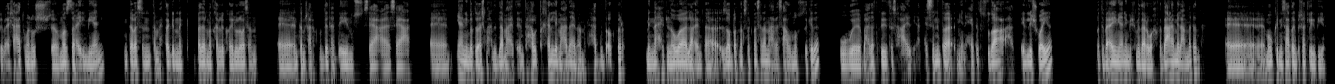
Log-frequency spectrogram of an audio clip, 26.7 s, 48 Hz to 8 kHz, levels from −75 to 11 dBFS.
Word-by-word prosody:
بيبقى -, -, -3 dB
إشاعات 90 Hz, +1 st, -2 dB
وما 85 Hz, -, +1 dB
لوش 85 Hz, -3 st, -3 dB
مصدَر 80 Hz, +4 st, +2 dB
علمي 80 Hz, 0 st, -1 dB
يعني، 100 Hz, -, -2 dB, 0.4 s
أنت 90 Hz, +1 st, -1 dB
بس 90 Hz, -1 st, +3 dB
أنت 85 Hz, +1 st, -3 dB
محتاج -, -, -1 dB
إنك 80 Hz, -2 st, -2 dB, 0.2 s
بدَل 85 Hz, 0 st, +4 dB
ما 85 Hz, -, +1 dB
تخلّي 85 Hz, +1 st, -2 dB
القيلولة 85 Hz, 0 st, +1 dB
مثلًا 85 Hz, -, -2 dB, 0.4 s
آآ 70 Hz, +1 st, 0 dB
أنت -, -, -1 dB
مش -, -, -5 dB
عارف -, -, -5 dB
مُدّتها 80 Hz, +3 st, -2 dB
قد -, -, -9 dB
إيه، 80 Hz, 0 st, +3 dB
نُص 75 Hz, -1 st, -5 dB
ساعة، 75 Hz, 0 st, -1 dB
ساعة 75 Hz, 0 st, 0 dB, 0.4 s
آآ، 70 Hz, +1 st, -3 dB, 0.2 s
يعني 95 Hz, -3 st, +2 dB
ما 85 Hz, -, +3 dB
بتبقاش -, -, +2 dB
محدّد 80 Hz, +1 st, -6 dB
لها 85 Hz, -, +5 dB
ميعاد، 80 Hz, -2 st, -3 dB
أنت 90 Hz, +1 st, -6 dB
حاول 90 Hz, 0 st, +1 dB
تخلّي 95 Hz, 0 st, 0 dB
ميعادها 85 Hz, +2 st, -1 dB
يبقى 80 Hz, -, -4 dB
متحدّد 85 Hz, -1 st, -6 dB
أكتر -, -, -1 dB, 0.5 s
من 80 Hz, -1 st, +1 dB
ناحية 85 Hz, +2 st, -2 dB
إن 80 Hz, -, +3 dB
هو، 90 Hz, +1 st, +7 dB
لأ 85 Hz, 0 st, +4 dB
أنت -, -, -1 dB
ضبّط 85 Hz, +3 st, +1 dB
نَفْسك 90 Hz, 0 st, -5 dB
مثلًا 95 Hz, 0 st, -1 dB
على 75 Hz, 0 st, -5 dB
ساعة 85 Hz, +3 st, -2 dB
ونُص 80 Hz, +1 st, -4 dB
كده -, -, +2 dB, 0.4 s
وبعدها 75 Hz, +1 st, +2 dB
تبتدي 85 Hz, 0 st, 0 dB
تصحى -, -, -7 dB
عادي 75 Hz, -1 st, -4 dB
يعني، -, -, -20 dB
هتحس -, -, +1 dB
إن 95 Hz, -, +1 dB
أنت 90 Hz, -, +4 dB
يعني -, -, -7 dB
حِتّة -, -, -5 dB
الصُّداع 90 Hz, +1 st, +3 dB
هتقِل 90 Hz, 0 st, -1 dB
شوية، -, -, +5 dB, 0.9 s
وتبقى -, -, +3 dB
قايم 90 Hz, 0 st, +6 dB
يعني 90 Hz, +1 st, +2 dB
مش 85 Hz, 0 st, -5 dB
مدروَخ، 75 Hz, -3 st, +4 dB
فده 85 Hz, -, +4 dB
عامل 95 Hz, -2 st, +3 dB
عامةً 90 Hz, +9 st, -2 dB, 0.5 s
آآ 70 Hz, +1 st, 0 dB
ممكن 85 Hz, -1 st, +1 dB
يساعدك 85 Hz, 0 st, +2 dB
بشكل 85 Hz, -2 st, -2 dB
كبير. 70 Hz, -2 st, -3 dB
85 Hz, 180 wpm, -24 LUFS, 75-90 Hz, 0.9 s, هو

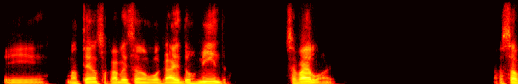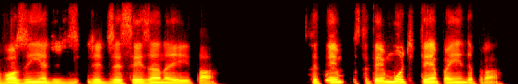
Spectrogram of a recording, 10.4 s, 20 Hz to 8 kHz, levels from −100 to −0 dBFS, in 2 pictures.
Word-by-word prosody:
E 85 Hz, -5 st, -8 dB, 0.2 s
mantendo 115 Hz, +4 st, -2 dB
a -, -, -8 dB
sua -, -, -14 dB
cabeça 110 Hz, 0 st, -2 dB
no 100 Hz, -3 st, -2 dB
lugar 95 Hz, +2 st, +1 dB
e -, -, +1 dB
dormindo, 115 Hz, +2 st, -2 dB, 0.6 s
você -, -, -8 dB
vai -, -, +6 dB
longe. -, -, -3 dB, 1.6 s
Essa 115 Hz, -, +1 dB
vozinha 110 Hz, 0 st, +3 dB
de 105 Hz, +1 st, -7 dB
de 105 Hz, +1 st, 0 dB
16 105 Hz, 0 st, +1 dB
anos 100 Hz, -2 st, +3 dB
aí 120 Hz, +5 st, 0 dB
tá 125 Hz, +1 st, -3 dB, 0.9 s
você 120 Hz, -, -3 dB
tem 125 Hz, +2 st, +2 dB
você 120 Hz, -, -14 dB
tem 130 Hz, +2 st, +3 dB
muito 135 Hz, +3 st, +3 dB
tempo 115 Hz, -1 st, +3 dB
ainda 105 Hz, 0 st, 0 dB
pra -, -, -7 dB
110 Hz, 160 wpm, -25 LUFS, 100-120 Hz, 1.6 s, vai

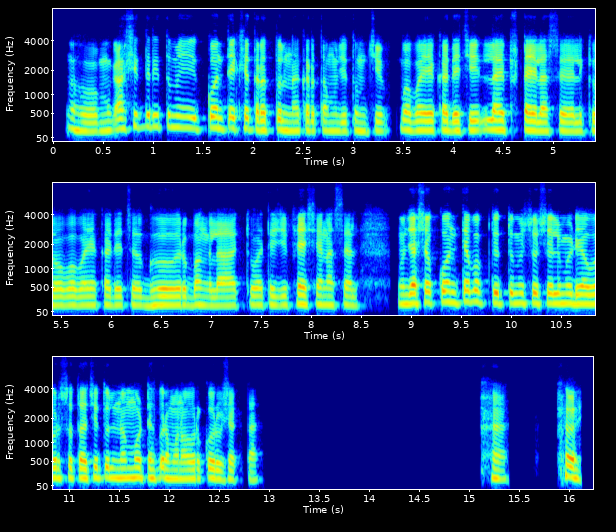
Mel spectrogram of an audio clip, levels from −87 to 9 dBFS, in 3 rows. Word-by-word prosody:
हो, 155 Hz, -5 st, -2 dB
मग 160 Hz, +2 st, -6 dB
अशी 190 Hz, +5 st, 0 dB
तरी 230 Hz, 0 st, 0 dB
तुम्ही 215 Hz, -3 st, -2 dB
कोणत्या 205 Hz, -1 st, +2 dB
क्षेत्रात 180 Hz, -4 st, +1 dB
तुलना 160 Hz, -3 st, 0 dB
करता 160 Hz, 0 st, -3 dB
म्हणजे 155 Hz, -1 st, -4 dB
तुमची 155 Hz, 0 st, -3 dB, 0.2 s
बाबा 165 Hz, -1 st, +1 dB
एखाद्याची 165 Hz, 0 st, +2 dB
लाईफस्टाईल 170 Hz, -2 st, +3 dB
असेल 155 Hz, 0 st, 0 dB
किंवा 150 Hz, -1 st, -1 dB
बाबा 150 Hz, 0 st, -1 dB
एखाद्याचं 150 Hz, -1 st, -3 dB
घर, 155 Hz, +1 st, +3 dB
बंगला 145 Hz, -1 st, 0 dB
किंवा 155 Hz, -1 st, -2 dB
त्याची 155 Hz, -1 st, -2 dB
फॅशन 165 Hz, -1 st, +2 dB
असेल. 150 Hz, 0 st, -3 dB, 0.4 s
म्हणजे 170 Hz, +1 st, +5 dB
अशा 195 Hz, +3 st, +4 dB
कोणत्या 205 Hz, 0 st, +2 dB
बाबतीत 195 Hz, -3 st, +1 dB
तुम्ही 185 Hz, -1 st, -1 dB
सोशल 180 Hz, -1 st, +2 dB
मीडियावर 170 Hz, 0 st, +3 dB
स्वतःची 175 Hz, +1 st, +2 dB
तुलना 170 Hz, -1 st, 0 dB
मोठ्या 175 Hz, -1 st, +1 dB
प्रमाणावर 160 Hz, -2 st, 0 dB
करू 165 Hz, -3 st, +2 dB
शकता? 140 Hz, -1 st, -5 dB, 2.3 s
हां. 165 Hz, -3 st, -2 dB, 0.6 s
होय. 185 Hz, -4 st, +7 dB
165 Hz, 145 wpm, -25 LUFS, 155-180 Hz, 2.3 s, होय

